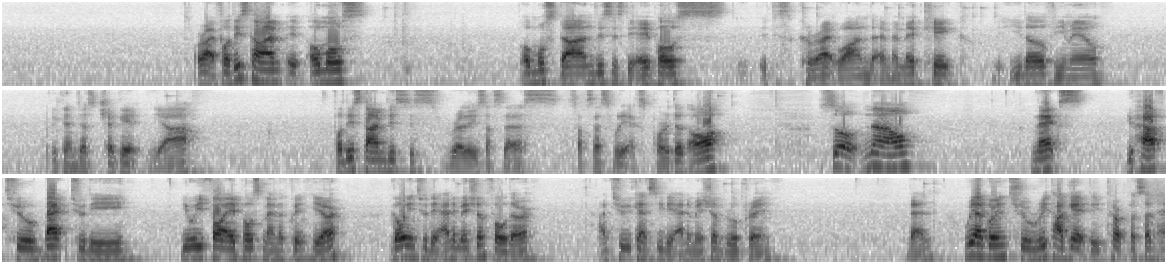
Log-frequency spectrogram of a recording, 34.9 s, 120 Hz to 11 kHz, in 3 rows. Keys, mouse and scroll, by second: 3.9 click, 6.2 click, 8.0 click, 8.8 click, 9.6 click, 9.8 click, 12.6 click, 13.3 click, 18.8-19.2 drag, 22.5 drag, 25.9 click, 27.8 click, 28.0 click, 30.5 click, 30.7 click, 32.5 click.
